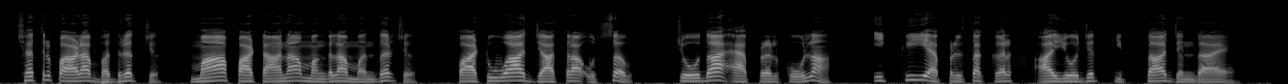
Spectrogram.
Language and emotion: Dogri, neutral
